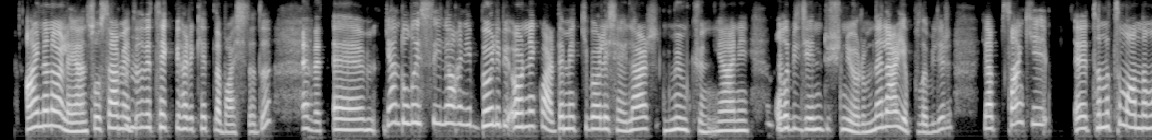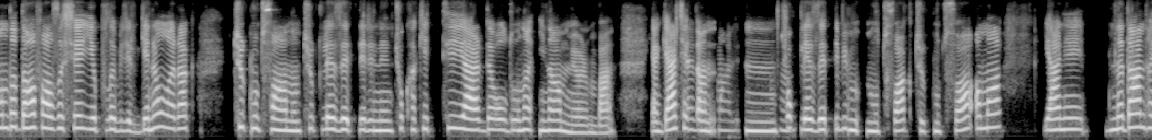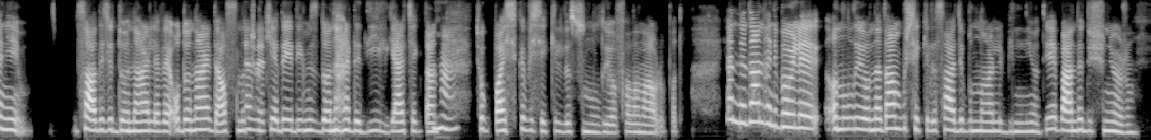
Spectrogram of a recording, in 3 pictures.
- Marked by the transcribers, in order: other background noise; laughing while speaking: "döner"
- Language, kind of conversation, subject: Turkish, podcast, Sokak lezzetleri senin için ne ifade ediyor?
